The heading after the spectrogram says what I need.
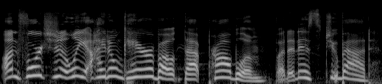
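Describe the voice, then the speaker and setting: High, animated woman playing games. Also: a little fast, no room sound. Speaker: gamer doing a role-play let's play. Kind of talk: casual playful gameplay commentary, speaking in character.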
